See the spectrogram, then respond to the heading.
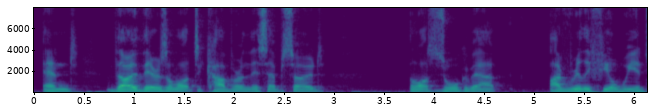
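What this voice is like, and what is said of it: Hoarse, strained voice. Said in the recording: “I'm losing my voice ... the reason I lost my voice is because I was screaming”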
